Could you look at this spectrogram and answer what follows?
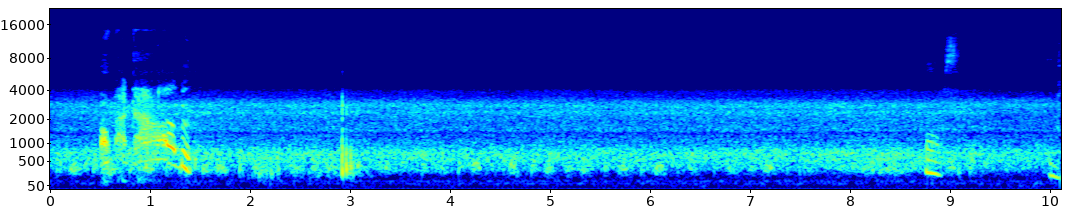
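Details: Fetal Doppler at 8 weeks 2 days of pregnancy: steady hissing Doppler noise with a fast, faint pulsing early fetal heartbeat, found after searching, and a brief excited voice.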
